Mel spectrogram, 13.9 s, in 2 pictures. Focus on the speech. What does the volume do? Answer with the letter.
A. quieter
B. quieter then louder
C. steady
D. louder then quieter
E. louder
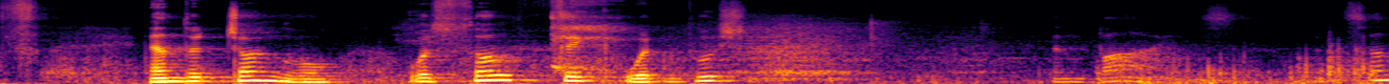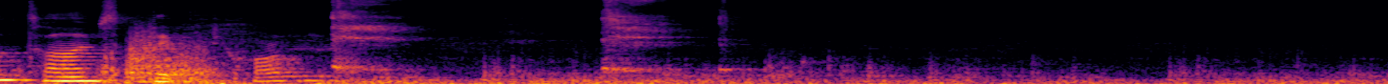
A.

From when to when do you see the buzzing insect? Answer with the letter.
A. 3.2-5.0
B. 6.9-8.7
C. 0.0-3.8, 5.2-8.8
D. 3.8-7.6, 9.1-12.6
A.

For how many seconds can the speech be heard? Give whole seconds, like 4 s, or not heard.
7 s.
